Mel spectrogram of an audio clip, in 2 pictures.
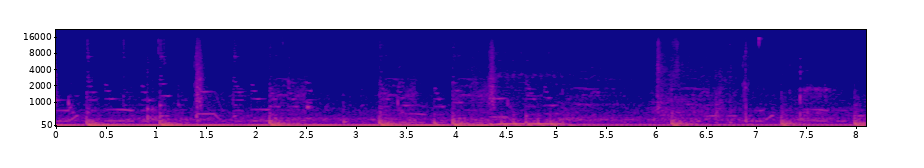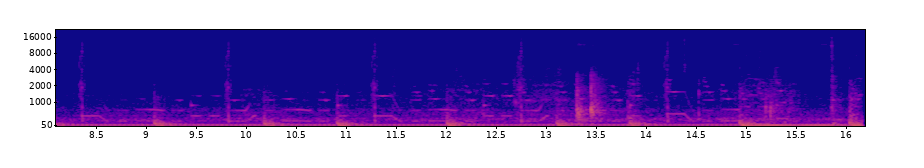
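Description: Music with a steady beat, played from the speaker of a smartphone lying submerged in a bowl of water, over a low steady hum.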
